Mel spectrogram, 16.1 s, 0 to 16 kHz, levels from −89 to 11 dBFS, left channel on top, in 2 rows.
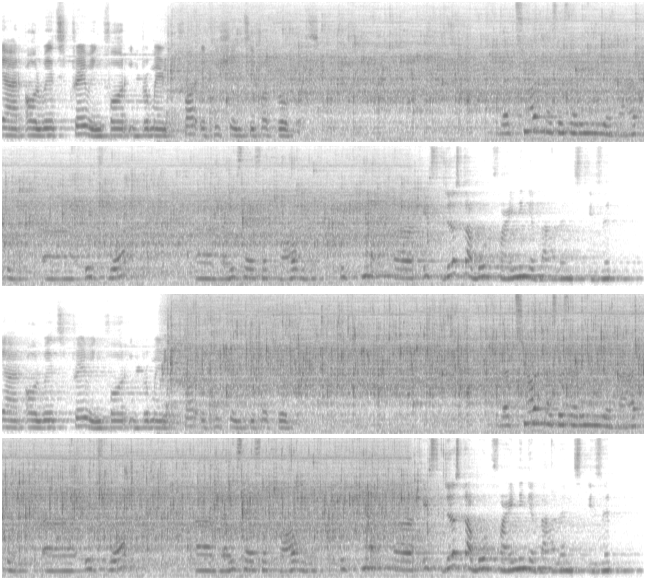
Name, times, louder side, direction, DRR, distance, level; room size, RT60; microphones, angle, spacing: voice 1, 0.0-4.0, left 4 dB, 40° left, 13 dB, 0.6 m, -43 dB
Water tap faucet, 2.0-13.6, right 6 dB, 75° right, 2.0 m, -37 dB
voice 2, 6.2-9.6 10.4-12.0 12.3-15.6, right 2 dB, 40° right, 6 dB, 1.6 m, -41 dB
26.5 x 17.0 x 7.7 m, 2.4 s
head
